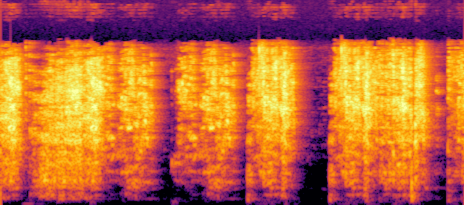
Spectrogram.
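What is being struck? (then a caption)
Kraft paper bag. A small red-handled tool scratches the surface of an empty, hollow kraft paper bag with blue print, held up in one hand. Bright, dry, papery scratching comes in several rough bursts separated by brief silences.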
